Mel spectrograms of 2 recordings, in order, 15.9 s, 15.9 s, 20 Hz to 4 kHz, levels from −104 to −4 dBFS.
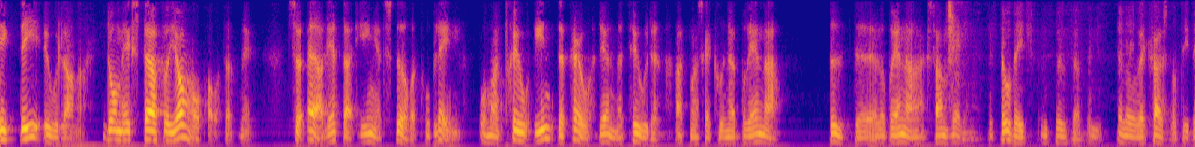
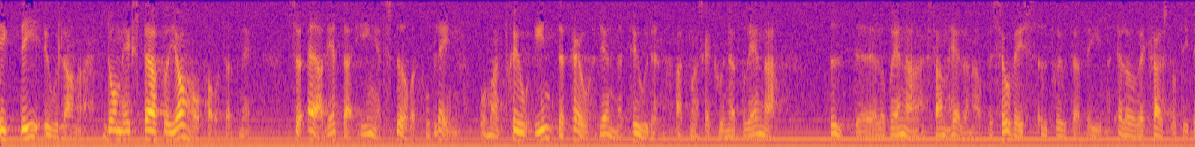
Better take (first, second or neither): second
